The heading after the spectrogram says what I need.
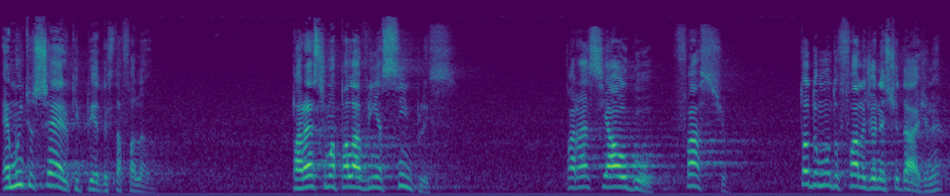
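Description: Impassioned Brazilian preacher in a reverberant hall. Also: male voice, very animated, moderate pace, pauses often. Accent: Brazilian Portuguese. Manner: impassioned, swings between shouting and hushed low tones. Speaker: pastor. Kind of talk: sermon. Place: church hall.

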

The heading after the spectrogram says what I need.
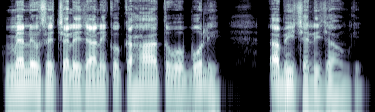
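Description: A man's voice: mid-range voice, moderate pace, darkish tone, no echo, studio quality, lightly acted. A man voicing a humble servant gardener who reports respectfully and a little anxiously. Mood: deferential.

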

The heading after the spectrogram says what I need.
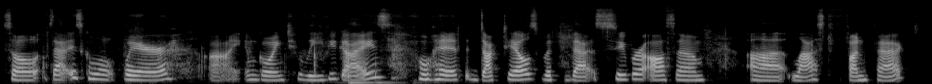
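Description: A woman's voice: mid-range voice, steady tone, takes it slowly, fairly bright tone. A young woman hosting her own podcast, chatting casually and cheerfully with plenty of fillers and little laughs. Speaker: podcast host. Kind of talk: casual solo podcast chat.

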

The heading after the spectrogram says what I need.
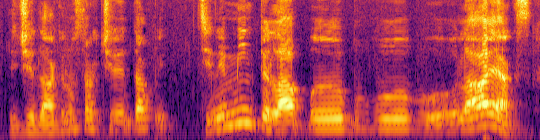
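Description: A man who played professional football, chatting casually and telling animated stories, often addressing the host by name. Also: on the high side. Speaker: former footballer guest. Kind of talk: casual podcast chat.

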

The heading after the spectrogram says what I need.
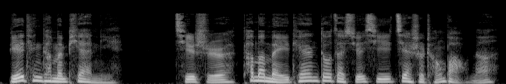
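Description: A man's voice: medium pitch, sing-song, normal speed, a little mellow, slightly rough, no echo, studio quality. A man voicing a strict, caring mother groundhog in a bedtime story, speaking firmly. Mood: stern. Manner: firm, stern.

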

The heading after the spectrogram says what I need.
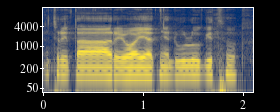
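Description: A young man speaking in a laid-back, drawn-out way in a casual chat with friends. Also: medium pitch, monotone, mellow, a little hiss or hum.

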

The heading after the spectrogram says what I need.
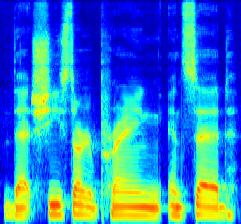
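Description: Speaking as a pastor, a man tells personal stories in a casual, halting, reflective devotional style that stays conversational. His voice is lowish and level in tone.

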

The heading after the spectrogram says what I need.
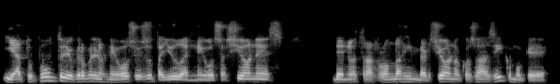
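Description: A startup founder from Ecuador chats casually as a podcast guest, often repeating words while he thinks. His mid-range voice moves at a quick pace, with no room sound, and the recording is dry and dull, muffled.

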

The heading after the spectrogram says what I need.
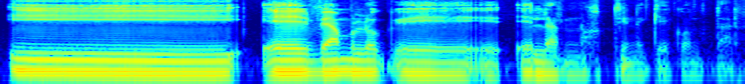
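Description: A man's voice: on the low side, flat delivery, takes it slowly, warm tone, clear, resonant tone, no room sound. A man co-hosting a podcast in casual chat, affirming his partner with repeated short agreements. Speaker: podcast co-host.

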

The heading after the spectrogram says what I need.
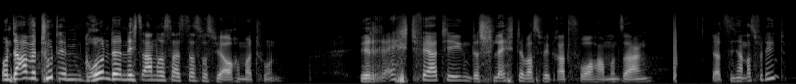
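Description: German-speaking preacher guy, high smooth voice, chatty slangy sermon. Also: big pitch swings, fairly quick, a bit bright, long reverb tail. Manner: casual and slangy storytelling, addresses the audience directly.

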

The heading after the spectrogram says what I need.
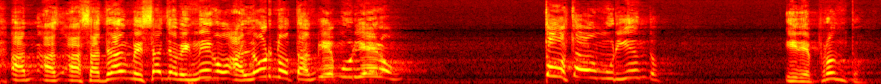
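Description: A man preaching a sermon with emphatic repetition, calling on the congregation for an amen. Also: high voice. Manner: emphatic, calls for amen, repeats phrases. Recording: long hall reverb.

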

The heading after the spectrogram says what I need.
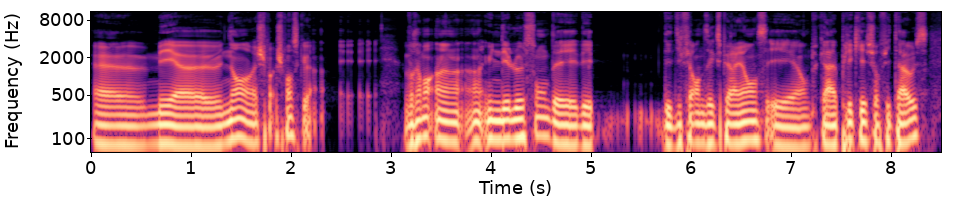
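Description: A man's voice: low-pitched, fairly even intonation, moderate pace, warm tone, smooth, no echo. A French man with a French accent, a fitness studio founder, speaking hesitantly with many fillers in a business interview. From France.

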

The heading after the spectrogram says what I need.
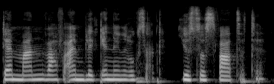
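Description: A woman reading a detective story aloud in a steady, measured way. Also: medium pitch. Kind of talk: reading a novel excerpt aloud.

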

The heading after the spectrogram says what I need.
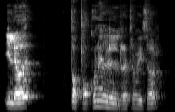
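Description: A young Mexican man in casual chat, telling a story in animated, slang-heavy speech. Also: mid-range voice, normal speed. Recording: roomy echo.

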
